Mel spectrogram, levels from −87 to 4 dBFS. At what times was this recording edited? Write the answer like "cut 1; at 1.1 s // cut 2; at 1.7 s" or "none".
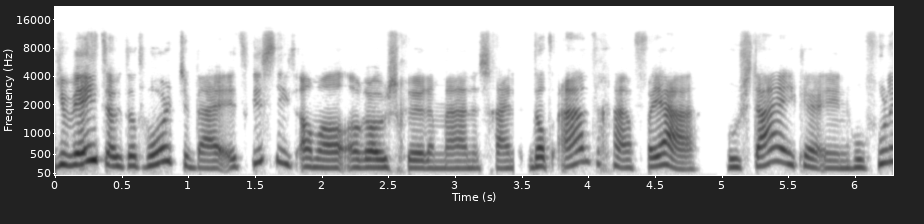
cut 1; at 3.4 s // cut 2; at 5.0 s

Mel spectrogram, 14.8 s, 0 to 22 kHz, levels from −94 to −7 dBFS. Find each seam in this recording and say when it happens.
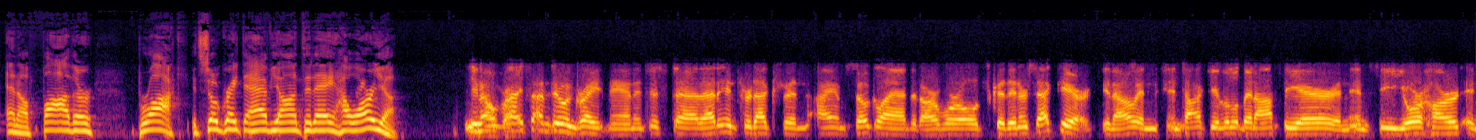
cut 1; at 11.7 s

